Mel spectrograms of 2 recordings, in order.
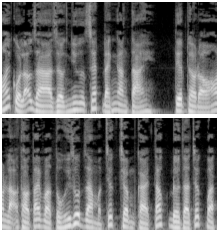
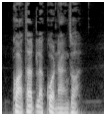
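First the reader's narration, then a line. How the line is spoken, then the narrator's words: Trembling voice. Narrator (Vietnamese): Chàng run rẩy nói rằng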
